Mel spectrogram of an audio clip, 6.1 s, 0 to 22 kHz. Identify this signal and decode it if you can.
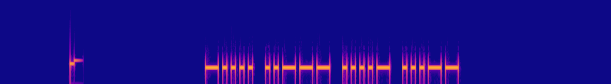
Morse code, heard as a keyed tone, about 28 wpm, 700 Hz. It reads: 6243
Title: Numbers - 4-Digit 28wpm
